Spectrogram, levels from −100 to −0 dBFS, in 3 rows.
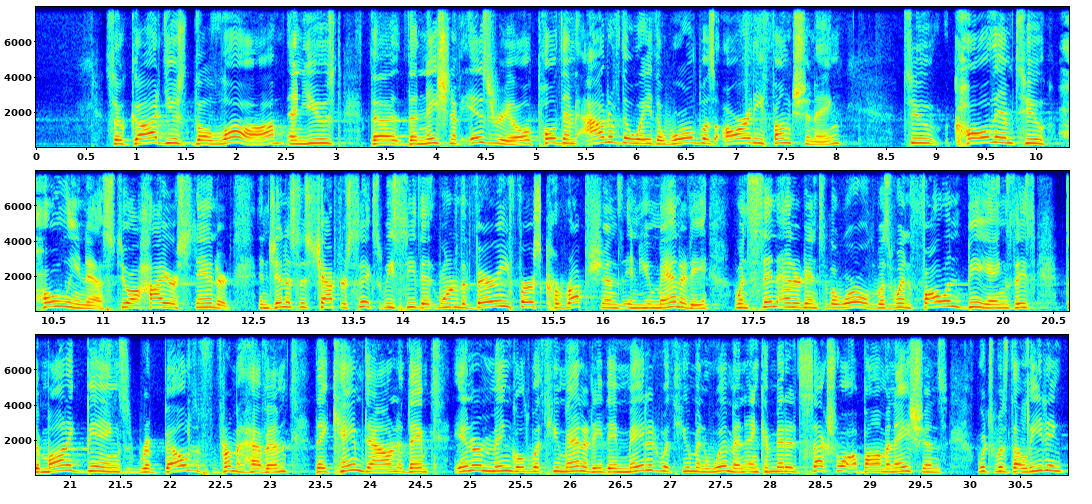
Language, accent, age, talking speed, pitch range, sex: English, American, 30-49, 160 wpm, 200-245 Hz, male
